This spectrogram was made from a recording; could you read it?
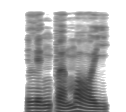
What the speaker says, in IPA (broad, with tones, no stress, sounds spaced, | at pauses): l ɪ˨˧ ŋ p ɐ˨˥ m ɔː˨ j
